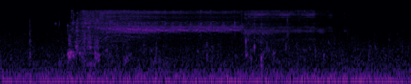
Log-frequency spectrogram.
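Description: A fishing line whizzes off a reel.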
